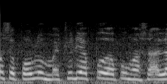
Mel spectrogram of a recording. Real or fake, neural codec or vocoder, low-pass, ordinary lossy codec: real; none; 9.9 kHz; none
